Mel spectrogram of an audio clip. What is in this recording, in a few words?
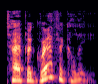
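"typographically", British English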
